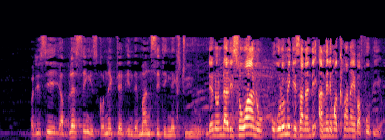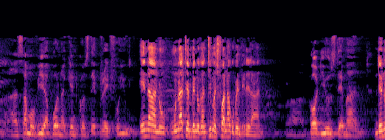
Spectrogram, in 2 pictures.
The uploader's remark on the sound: Preached at the Shiloh Night at Word Alive Blantyre City Church on 19th February 2023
